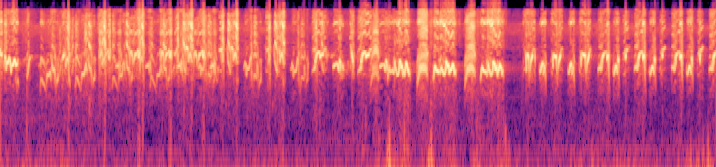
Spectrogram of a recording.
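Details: Male sooty-headed bulbul singing actively: a dense, continuous run of bright chirps and short warbled notes repeated rapidly, with many sharp clicking sounds throughout.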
